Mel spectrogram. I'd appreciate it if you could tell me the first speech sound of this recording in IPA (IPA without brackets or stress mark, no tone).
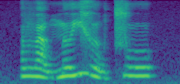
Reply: v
